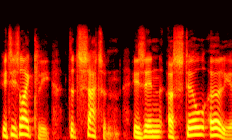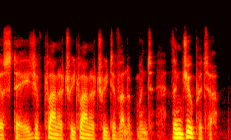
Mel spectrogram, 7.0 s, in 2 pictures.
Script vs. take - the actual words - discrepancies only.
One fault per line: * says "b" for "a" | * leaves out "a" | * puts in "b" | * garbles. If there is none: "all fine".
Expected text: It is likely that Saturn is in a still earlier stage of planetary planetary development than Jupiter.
all fine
